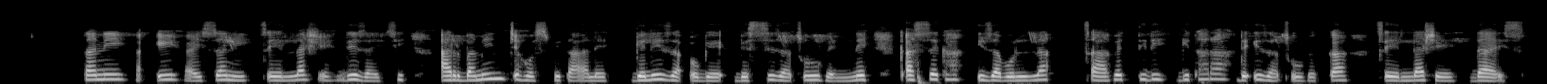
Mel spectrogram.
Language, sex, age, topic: Gamo, female, 25-35, government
